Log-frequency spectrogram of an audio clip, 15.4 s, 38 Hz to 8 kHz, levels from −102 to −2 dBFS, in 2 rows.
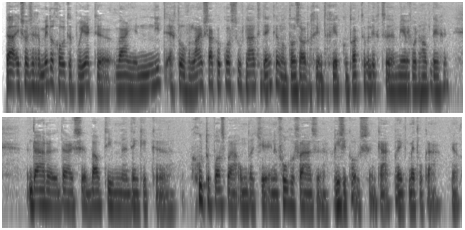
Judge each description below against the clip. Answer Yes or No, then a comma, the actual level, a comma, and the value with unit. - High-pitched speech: No, low, 115 Hz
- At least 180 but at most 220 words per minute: Yes, average, 195 wpm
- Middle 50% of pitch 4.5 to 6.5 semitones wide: No, average, 3.4 semitones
